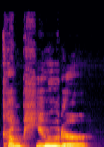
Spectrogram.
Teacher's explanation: the second syllable is held out longer for a count of two because it is the stressed syllable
